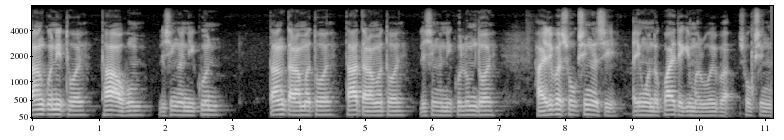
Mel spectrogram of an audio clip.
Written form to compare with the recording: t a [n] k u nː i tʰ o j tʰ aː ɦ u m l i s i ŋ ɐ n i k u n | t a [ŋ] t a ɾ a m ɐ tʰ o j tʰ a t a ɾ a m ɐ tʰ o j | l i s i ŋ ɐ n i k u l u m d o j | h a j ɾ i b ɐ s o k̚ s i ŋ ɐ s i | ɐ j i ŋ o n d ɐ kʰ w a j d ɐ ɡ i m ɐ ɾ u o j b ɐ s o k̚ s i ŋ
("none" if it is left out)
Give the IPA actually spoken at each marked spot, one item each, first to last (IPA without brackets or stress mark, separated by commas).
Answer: ŋ, ŋ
